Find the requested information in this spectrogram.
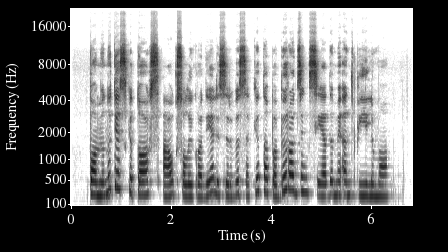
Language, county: Lithuanian, Alytus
